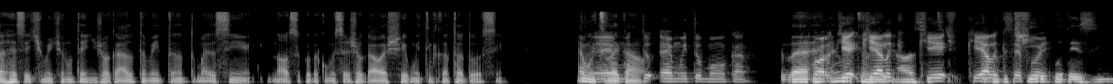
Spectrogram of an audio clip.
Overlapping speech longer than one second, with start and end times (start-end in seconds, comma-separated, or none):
7.8-10.6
